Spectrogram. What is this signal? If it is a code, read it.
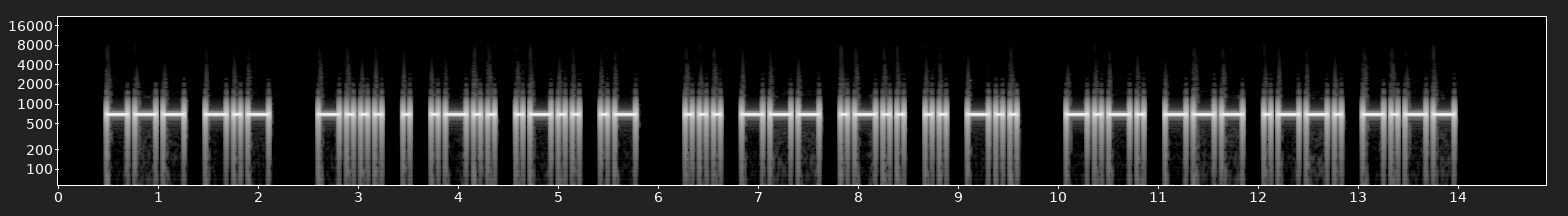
Morse code, heard as a keyed tone, about 17 wpm, 700 Hz. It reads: OK BELLA SOLID COPY
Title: K1USN SST QSO Practice 17wpm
